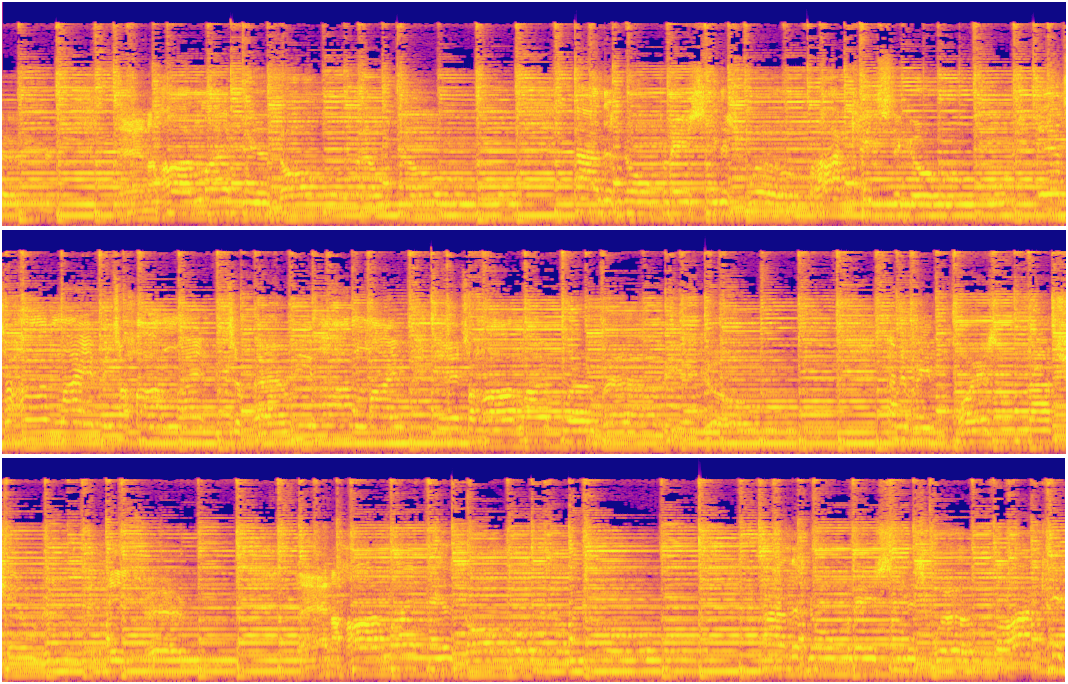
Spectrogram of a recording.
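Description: Acoustic guitar strummed steadily through a country-folk song, with a man singing over it.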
